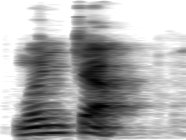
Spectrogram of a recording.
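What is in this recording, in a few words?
"mencak", Malay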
